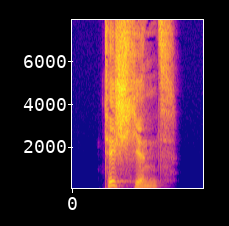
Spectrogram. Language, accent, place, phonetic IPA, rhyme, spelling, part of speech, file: German, Germany, Berlin, [ˈtɪʃçəns], -ɪʃçəns, Tischchens, noun, De-Tischchens.ogg
- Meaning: genitive of Tischchen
